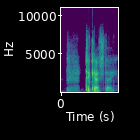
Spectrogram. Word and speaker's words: Takeshita: Takeshita? Yes. Say it again. Takeshita. Why does it look like Takeshita?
